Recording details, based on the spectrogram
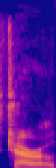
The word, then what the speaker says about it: Carro: So he is the CEO of, is it Caro, or am I saying it right, Caro? – Yeah, it's Caro. That's correct.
